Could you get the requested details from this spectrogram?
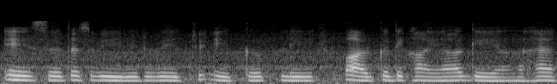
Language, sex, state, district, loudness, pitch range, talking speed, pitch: Punjabi, female, Punjab, Kapurthala, -19 LUFS, 180-195 Hz, 95 wpm, 185 Hz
